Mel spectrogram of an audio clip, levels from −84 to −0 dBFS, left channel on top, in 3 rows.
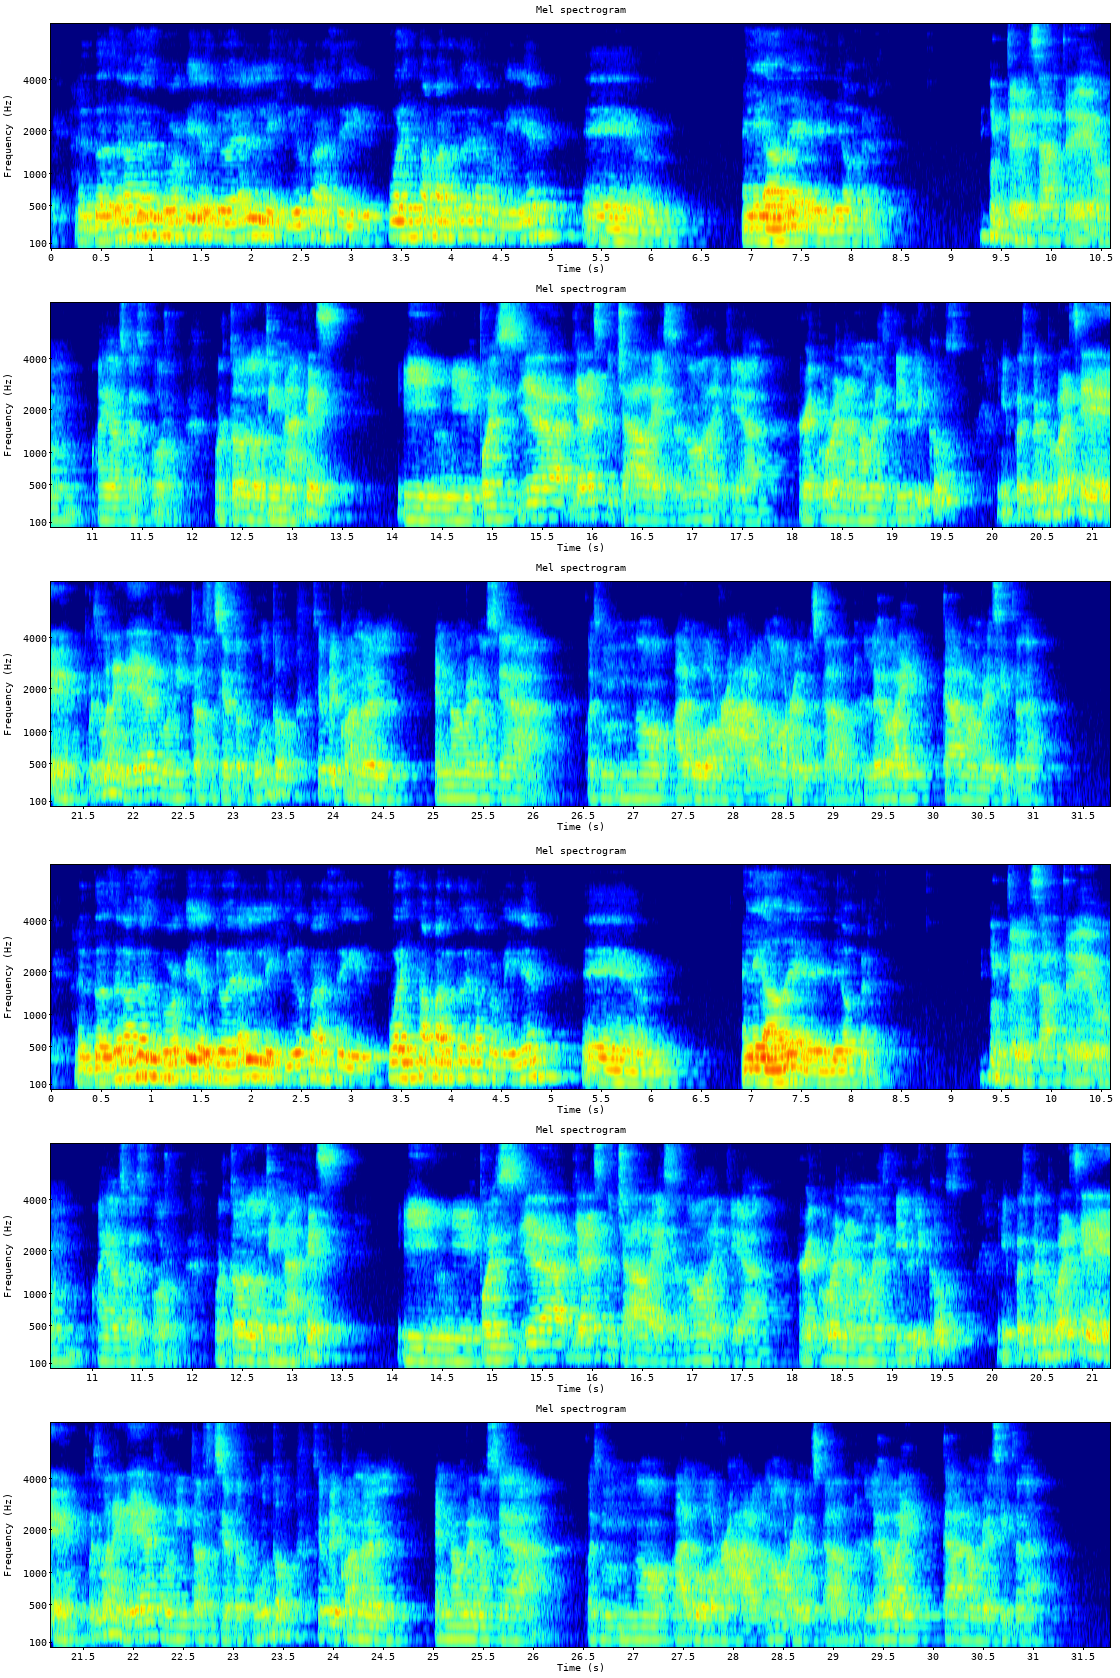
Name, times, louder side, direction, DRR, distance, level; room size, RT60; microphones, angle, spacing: voice 1, 0.2-5.0 5.3-6.2 6.9-8.2, right 3 dB, 60° right, 0 dB, 0.3 m, -24 dB
voice 2, 9.3-13.4 14.1-17.7 18.1-24.6 25.0-26.1 26.5-29.8 30.1-31.0, equal, 10° left, -3 dB, 0.5 m, -32 dB
3.9 x 2.0 x 2.9 m, 0.87 s
head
